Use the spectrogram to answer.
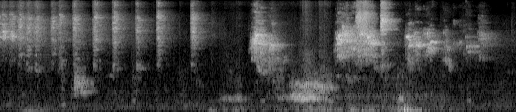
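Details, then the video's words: Budgies chirping: a string of short, bright chirps repeated several times a second, then louder harsh, scratchy warbling bursts. "Very Sweet Budgies Chirping Sounds"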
